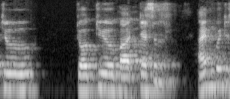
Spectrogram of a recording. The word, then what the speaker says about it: Texel: he is here to talk to you about tesla i'm going to say tesl because that's the right pronunciation but it's also tech sim t-e-x-e-l and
